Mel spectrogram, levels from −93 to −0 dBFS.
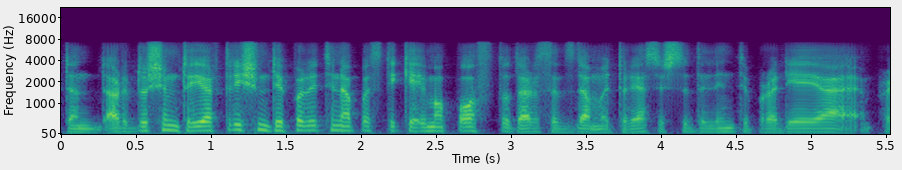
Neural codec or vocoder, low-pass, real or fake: codec, 16 kHz, 0.3 kbps, FocalCodec; 7.2 kHz; fake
